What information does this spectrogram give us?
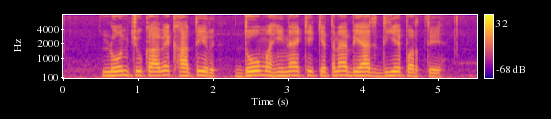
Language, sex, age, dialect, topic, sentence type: Maithili, male, 18-24, Eastern / Thethi, banking, question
